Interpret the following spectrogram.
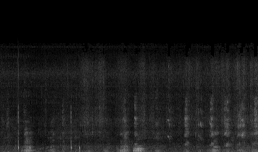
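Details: Hampshire x Pietrain weaners, piglets from a Hampshire cross sow and pedigree Pietrain boar, giving scattered soft grunts and a few short squeaky notes against steady hissing background noise.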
